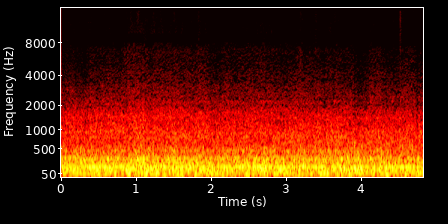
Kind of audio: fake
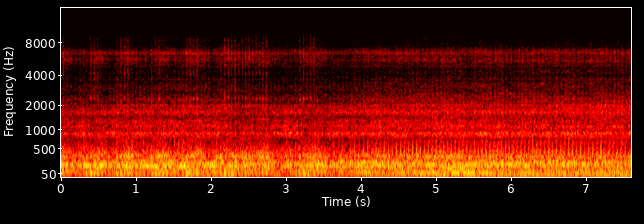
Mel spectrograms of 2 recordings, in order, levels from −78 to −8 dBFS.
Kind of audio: real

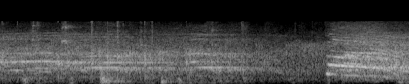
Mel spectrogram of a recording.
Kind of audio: real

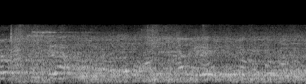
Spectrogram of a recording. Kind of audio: real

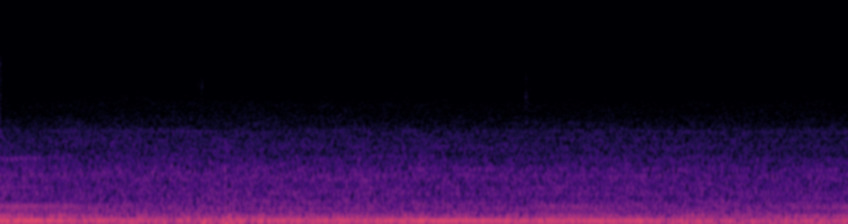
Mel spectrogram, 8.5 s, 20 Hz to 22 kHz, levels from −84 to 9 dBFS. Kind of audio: fake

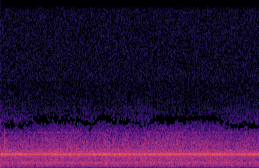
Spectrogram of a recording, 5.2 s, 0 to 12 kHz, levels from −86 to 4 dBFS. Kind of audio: real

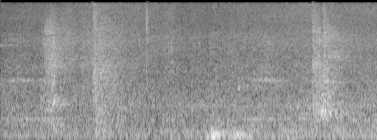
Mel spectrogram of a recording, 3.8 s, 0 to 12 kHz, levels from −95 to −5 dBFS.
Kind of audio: real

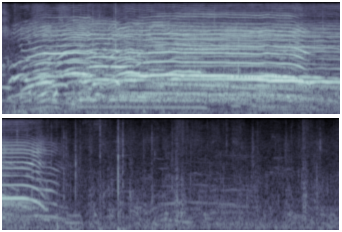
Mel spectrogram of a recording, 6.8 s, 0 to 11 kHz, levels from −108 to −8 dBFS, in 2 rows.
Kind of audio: real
